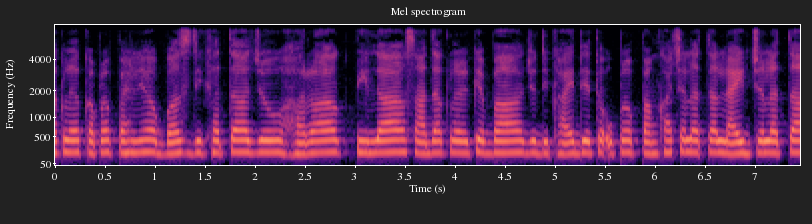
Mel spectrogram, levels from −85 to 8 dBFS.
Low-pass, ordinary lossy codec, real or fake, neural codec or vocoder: 7.2 kHz; none; fake; codec, 16 kHz, 4 kbps, X-Codec, WavLM features, trained on Multilingual LibriSpeech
